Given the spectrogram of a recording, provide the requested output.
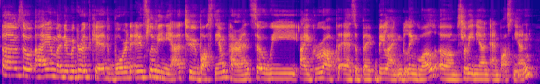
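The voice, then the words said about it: Lovely mixed multilingual European accent. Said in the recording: “Hence the lovely accent. ... my accent is actually a mix of 7 languages.”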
